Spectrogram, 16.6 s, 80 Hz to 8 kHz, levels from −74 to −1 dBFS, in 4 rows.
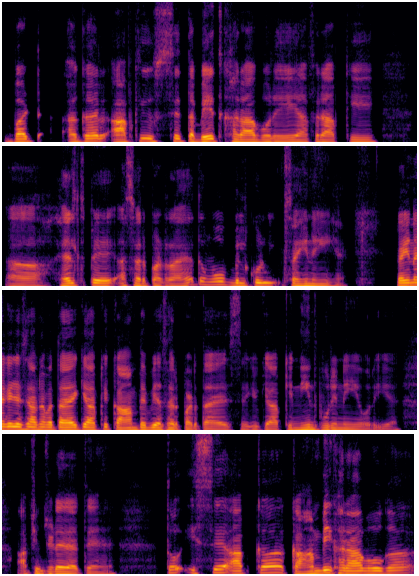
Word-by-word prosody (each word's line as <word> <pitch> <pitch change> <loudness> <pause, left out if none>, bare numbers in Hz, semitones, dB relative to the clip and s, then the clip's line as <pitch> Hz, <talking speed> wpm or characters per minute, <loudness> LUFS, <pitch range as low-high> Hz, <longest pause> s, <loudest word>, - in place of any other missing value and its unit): But 140 -1 +3 0.3
अगर 150 +4 +1
आपकी 155 -1 0
उससे 145 +3 -3
तबीयत 135 +3 +3
खराब 125 -4 +1
हो 115 - -1
रही 110 0 -3
है 115 - -3
या 115 -2 -2
फिर 120 +3 -6
आपकी 115 +1 -4 0.5
अ, - - -12 0.5
हेल्थ 130 0 +2
पे 140 -2 +4
असर 130 +1 -1
पड़ 110 - -1
रहा 115 +1 -3
है 140 - -3
तो 185 - -5
वो 180 +2 -1
बिल्कुल 140 +2 0 0.2
सही 120 -2 +1
नहीं 110 -2 -2
है। 100 - -13 0.5
कहीं 140 +1 +5
न 150 - +4
कहीं 155 0 +5
जैसे 150 0 +4
आपने 140 0 +3
बताया 130 0 +5
कि 140 - +1
आपके 135 +1 +2
काम 115 -2 +1
पे 125 - +1
भी 125 +1 +2
असर 115 -2 0
पड़ता 105 0 -3
है 105 0 -4
इससे 100 +3 -12
क्योंकि 105 +1 -8
आपकी 105 +3 -4
नींद 125 +1 -1
पूरी 115 -1 -4
नहीं 105 -1 -6
हो 100 -1 -10
रही 100 0 -13
है, 105 +3 -15 0.3
आप - - -5
चिड़चिड़े 125 -2 +1
रहते 110 -1 0
हैं, 105 +3 -12 0.5
तो 175 - -1
इससे 185 +3 -2
आपका 170 +5 +3
काम 130 +5 +1
भी 165 +1 +6
खराब 145 -2 +3
होगा 145 +2 +1
130 Hz, 215 wpm, -22 LUFS, 115-145 Hz, 0.5 s, भी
